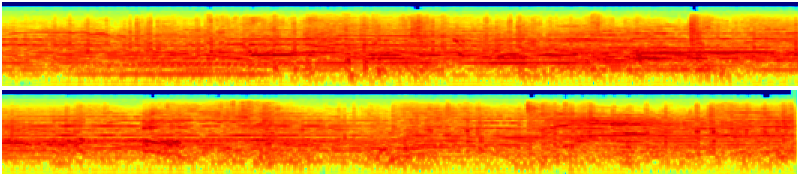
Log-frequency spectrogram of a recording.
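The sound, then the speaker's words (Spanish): Horses charging and galloping as cavalry ride out through a broken gate in battle, with dense, continuous drumming hoofbeats, repeated loud whinnies and neighs, and a churning wall of noise throughout. “Cargan a caballo.”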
